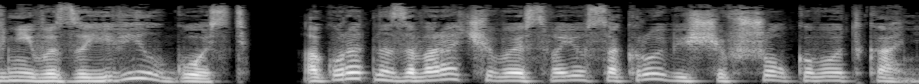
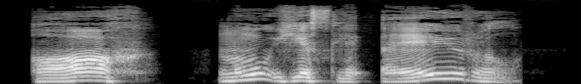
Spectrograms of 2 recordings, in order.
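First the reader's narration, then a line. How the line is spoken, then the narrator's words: Drawn out. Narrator (Russian): протянул Эллен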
